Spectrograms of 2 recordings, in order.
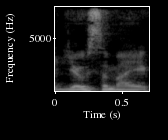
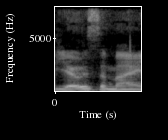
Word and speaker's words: Yosemite: I thought like yuseite I thought yoseite was the correct pronunciation. Like why not, right? You hear about Yoseite and then you read Yosemite and you don't realize they're even the same thing, right?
